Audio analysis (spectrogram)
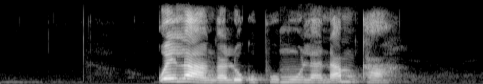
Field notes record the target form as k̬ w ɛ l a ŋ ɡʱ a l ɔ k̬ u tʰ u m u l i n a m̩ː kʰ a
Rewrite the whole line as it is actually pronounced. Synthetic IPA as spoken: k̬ w ɛ l a ŋ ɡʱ a l o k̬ u pʰ u m u l a n a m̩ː kʰ a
